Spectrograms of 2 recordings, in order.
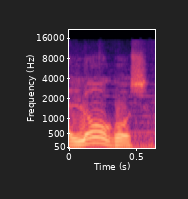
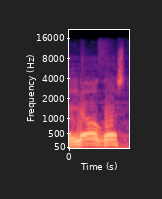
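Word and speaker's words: λόγος: por ejemplo la palabra logos es una palabra paroxítona que cuenta en el caso nominativo con un acento en la penúltima sílaba la palabra logos tiene dos sílabas lo y gos para estas palabras la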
